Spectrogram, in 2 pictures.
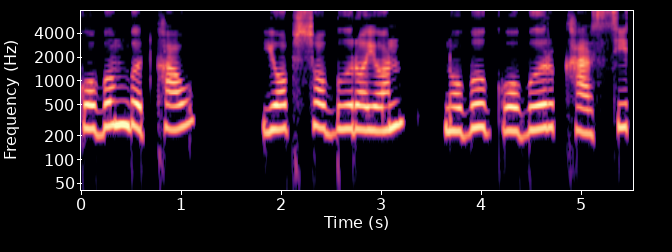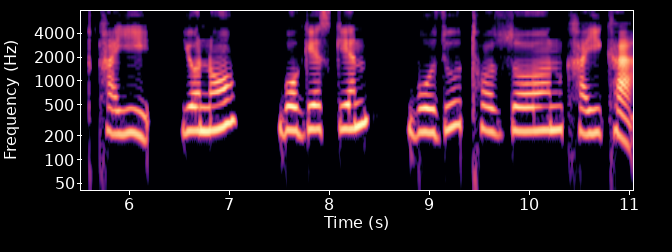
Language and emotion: Bodo, neutral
